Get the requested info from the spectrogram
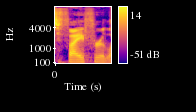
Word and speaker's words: Pfeiffer: My line is when everyone asks how to pronounce my name, I say it's Pfeiffer like Michelle, which was especially joyful to be able to tell Michelle.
